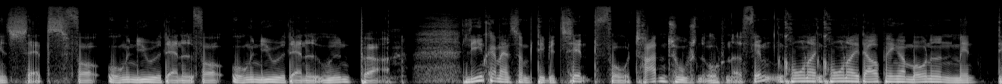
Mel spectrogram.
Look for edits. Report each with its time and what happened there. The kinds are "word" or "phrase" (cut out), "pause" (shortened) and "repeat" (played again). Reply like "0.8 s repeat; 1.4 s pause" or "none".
1.9 s repeat; 4.8 s word; 8.2 s repeat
